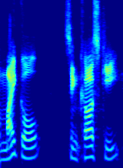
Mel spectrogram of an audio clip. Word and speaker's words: Cinkowski: Well, so Michael Cinkowski, how he pronounced his name, he said that was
